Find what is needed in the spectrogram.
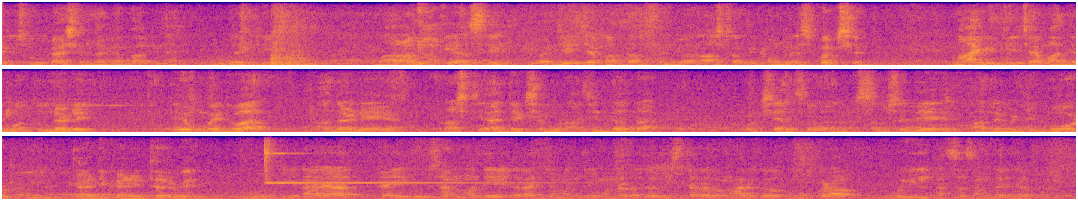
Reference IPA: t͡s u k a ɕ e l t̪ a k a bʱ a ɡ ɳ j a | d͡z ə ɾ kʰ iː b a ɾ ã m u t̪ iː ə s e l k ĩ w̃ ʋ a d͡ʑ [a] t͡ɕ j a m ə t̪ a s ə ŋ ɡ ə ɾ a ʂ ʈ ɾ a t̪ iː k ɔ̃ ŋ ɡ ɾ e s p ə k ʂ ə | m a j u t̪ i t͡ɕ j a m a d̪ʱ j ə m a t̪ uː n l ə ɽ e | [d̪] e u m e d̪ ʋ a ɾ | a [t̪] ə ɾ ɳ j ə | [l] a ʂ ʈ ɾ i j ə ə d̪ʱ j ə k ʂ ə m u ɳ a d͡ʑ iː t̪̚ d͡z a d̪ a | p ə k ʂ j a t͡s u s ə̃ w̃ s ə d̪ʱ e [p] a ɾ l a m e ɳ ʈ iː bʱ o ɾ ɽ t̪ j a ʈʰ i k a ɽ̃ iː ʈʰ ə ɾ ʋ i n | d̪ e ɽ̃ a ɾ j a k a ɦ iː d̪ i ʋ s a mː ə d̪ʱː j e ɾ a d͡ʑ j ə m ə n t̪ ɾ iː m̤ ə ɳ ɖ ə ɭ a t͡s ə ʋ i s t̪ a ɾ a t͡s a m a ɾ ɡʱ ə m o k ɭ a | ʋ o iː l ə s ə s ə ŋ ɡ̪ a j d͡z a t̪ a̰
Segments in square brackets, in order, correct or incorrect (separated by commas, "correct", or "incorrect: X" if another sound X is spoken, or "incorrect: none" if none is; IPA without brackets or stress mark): incorrect: e, incorrect: t̪, incorrect: d̪, incorrect: ɾ, correct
